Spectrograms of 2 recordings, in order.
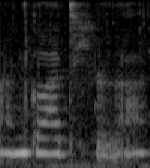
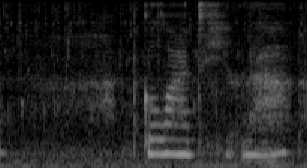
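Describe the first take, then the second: First: Said in the usual way. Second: Slow soft whisper. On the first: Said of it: "first plain take". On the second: Shown as a demonstration. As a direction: breathe it out slowly. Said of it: "repeated line, whispered slow take".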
